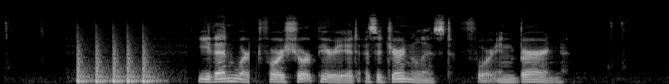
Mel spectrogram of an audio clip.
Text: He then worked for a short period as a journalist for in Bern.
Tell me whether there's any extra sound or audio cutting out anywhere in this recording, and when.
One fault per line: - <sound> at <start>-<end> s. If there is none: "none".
- thud at 0.8-1.7 s
- dropout at 2.5-2.6 s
